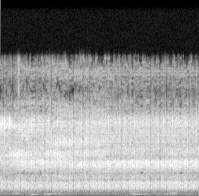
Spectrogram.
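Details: iPhone SE speaker, happening only in Facebook app: thin, dense fast ratcheting crackle like a spinning pawl; owner thinks Apple repair needed.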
